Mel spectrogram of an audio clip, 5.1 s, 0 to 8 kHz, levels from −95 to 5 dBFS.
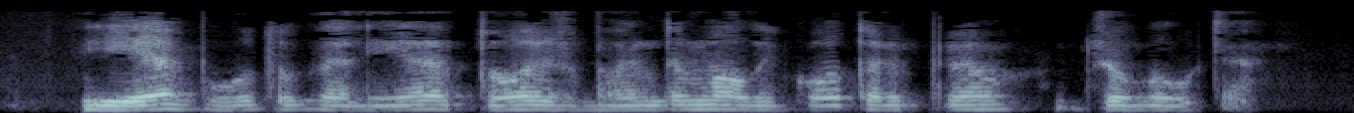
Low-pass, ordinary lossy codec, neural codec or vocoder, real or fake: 7.2 kHz; MP3, 24 kbps; codec, 16 kHz, 2 kbps, FreqCodec, smaller model; fake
